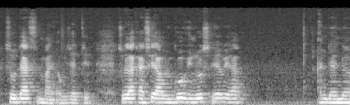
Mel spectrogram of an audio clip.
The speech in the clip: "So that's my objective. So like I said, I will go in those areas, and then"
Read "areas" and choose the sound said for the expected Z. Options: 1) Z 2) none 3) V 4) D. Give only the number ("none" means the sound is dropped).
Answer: 2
